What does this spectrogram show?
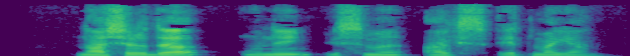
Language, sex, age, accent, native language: Uzbek, male, 18-24, Qashqadaryo, Uzbek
